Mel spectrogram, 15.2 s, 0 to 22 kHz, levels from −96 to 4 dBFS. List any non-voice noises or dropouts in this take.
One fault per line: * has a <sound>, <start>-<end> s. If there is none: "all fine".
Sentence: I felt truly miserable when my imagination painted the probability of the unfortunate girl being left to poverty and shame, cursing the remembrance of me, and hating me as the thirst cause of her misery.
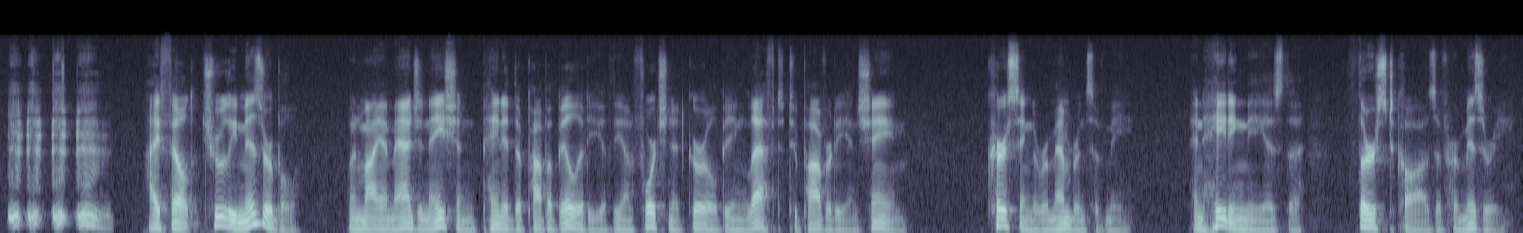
* has a throat clearing, 0.1-1.2 s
